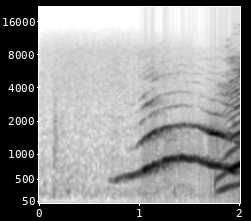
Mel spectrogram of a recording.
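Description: A long, high-pitched vocal cry that starts about a third of the way in, rising and then falling in pitch. A second, lower voice joins near the end.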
